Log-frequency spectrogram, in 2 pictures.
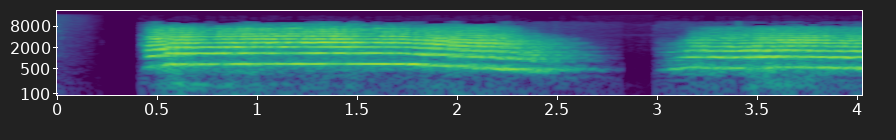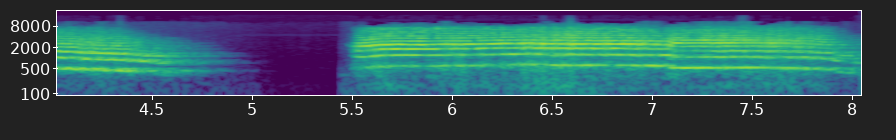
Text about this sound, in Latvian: Tieši tā, tas bija zilonis. Tas bija kārtīgi zilonis.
